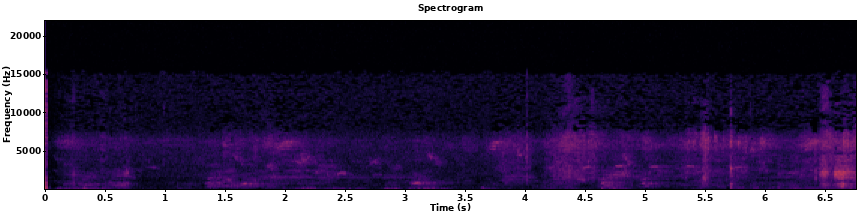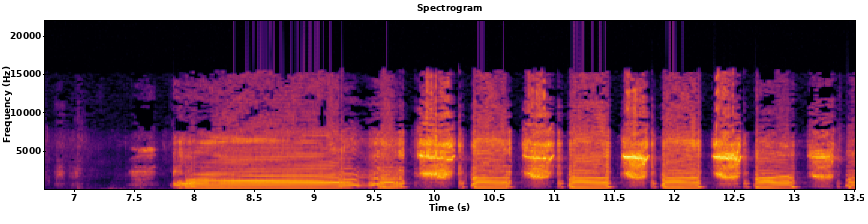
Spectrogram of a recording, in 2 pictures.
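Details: Young donkey crying loudly in a village: after about seven near-silent seconds, a sudden loud, harsh braying starts with a long rough note, then breaks into rapid alternating bursts, roughly one per half second, until the end.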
